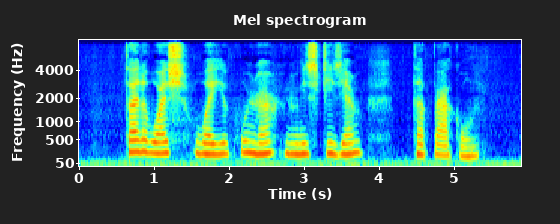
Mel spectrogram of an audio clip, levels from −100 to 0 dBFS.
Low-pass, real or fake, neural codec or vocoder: 7.2 kHz; fake; autoencoder, 22.05 kHz, a latent of 192 numbers a frame, VITS, trained on many speakers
